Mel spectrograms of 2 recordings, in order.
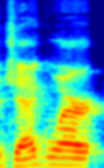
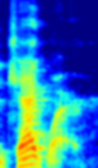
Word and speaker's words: Jaguar: So I had a Jaguar F-Pace, and I have a video review coming out of that.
